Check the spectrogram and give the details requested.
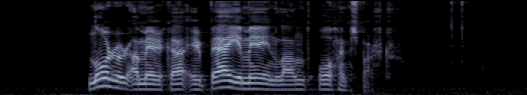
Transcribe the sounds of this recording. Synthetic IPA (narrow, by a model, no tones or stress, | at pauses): nɔːɹʊɹamɛɹɪkaʔɛɹbɛːjɪmeːjɪnland̪ɔhajm̥spa̰ɹ̥t̪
